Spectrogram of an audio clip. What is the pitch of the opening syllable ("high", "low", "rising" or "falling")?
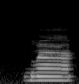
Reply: high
